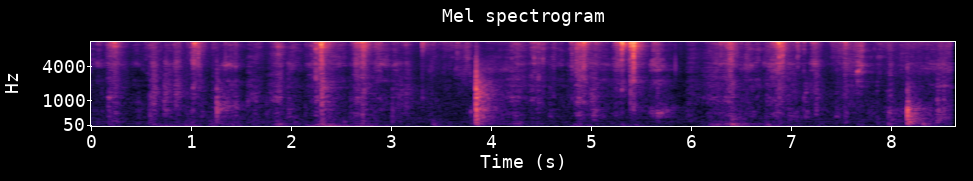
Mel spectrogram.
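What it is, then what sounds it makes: Wooden spoon blank being carved. The handle of a solid light wood spoon blank is shaved with a straight steel carving knife. A series of dry, scraping cutting strokes rasps along the wood, with a few sharper, louder bites standing out among the softer shavings.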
